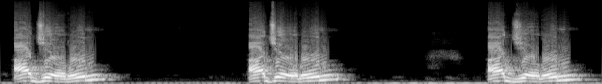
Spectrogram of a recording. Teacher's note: حمزہ جیم زبر اج، جیم حروف قلقلہ ہے، ساکن بھی ہے، خوب ظاہر کرنا ہے۔ حمزہ جیم زبر اج، را دو پیش رن، اجرن، اجرن، اجرن۔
